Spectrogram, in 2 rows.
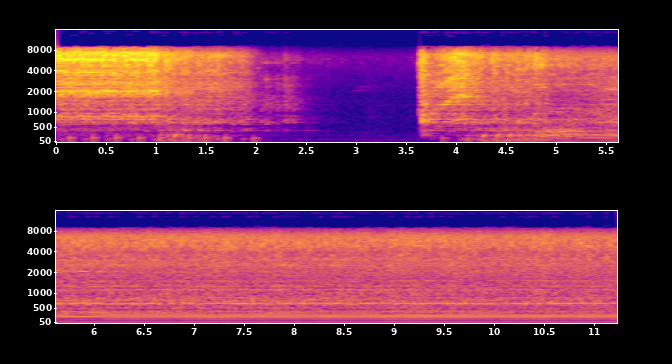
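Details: Champion dual-fuel 8000 W generator (model 201035) started on propane with the choke on; rapid cranking, a brief lull, then it catches and settles into a steady, even drone; normal start and run.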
